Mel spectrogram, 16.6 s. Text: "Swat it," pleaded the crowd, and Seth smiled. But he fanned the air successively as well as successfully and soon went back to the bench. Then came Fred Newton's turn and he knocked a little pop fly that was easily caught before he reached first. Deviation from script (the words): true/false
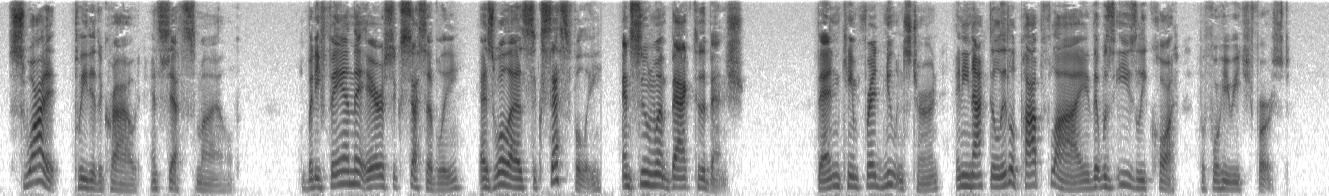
false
